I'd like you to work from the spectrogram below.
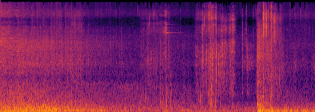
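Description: A grenade blasts in a Counter-Strike match on the Ancient map, a heavy low boom rolling into crackling debris, followed by sharp pops and a second thump near the end.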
